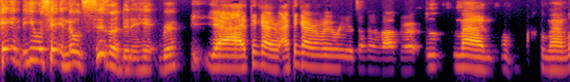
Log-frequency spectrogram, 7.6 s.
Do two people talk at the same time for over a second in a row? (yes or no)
no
